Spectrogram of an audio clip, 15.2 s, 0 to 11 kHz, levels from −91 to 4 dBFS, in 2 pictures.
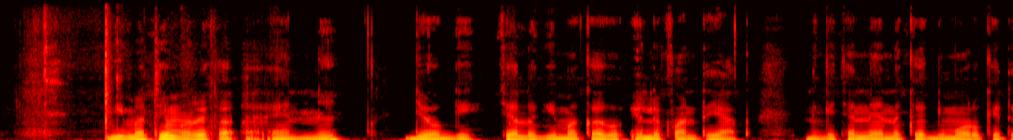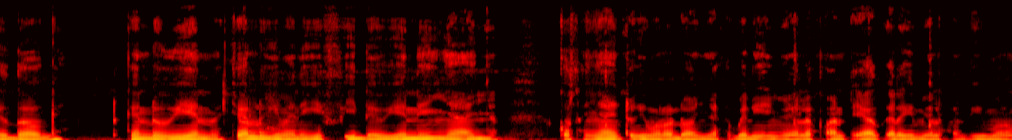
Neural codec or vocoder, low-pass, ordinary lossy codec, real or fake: none; none; none; real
